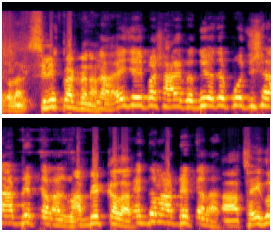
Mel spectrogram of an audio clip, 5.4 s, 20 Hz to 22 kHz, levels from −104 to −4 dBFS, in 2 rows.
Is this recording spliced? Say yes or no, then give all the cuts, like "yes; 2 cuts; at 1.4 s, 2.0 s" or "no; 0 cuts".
no; 0 cuts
